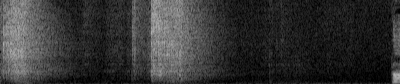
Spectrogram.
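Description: Two short rustles of a bamboo-fabric cloth nappy being handled and opened out, about two-thirds of a second apart.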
